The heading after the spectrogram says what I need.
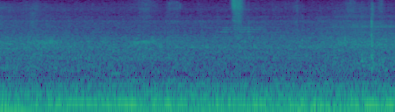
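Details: Hyundai brought in for tight steering with EPS warning, after repair with temporary fix, knock sensor circuit fault also found: low, steady, even idle rumble with no knocks or misses, RPM meter working, no error codes; normal idle.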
